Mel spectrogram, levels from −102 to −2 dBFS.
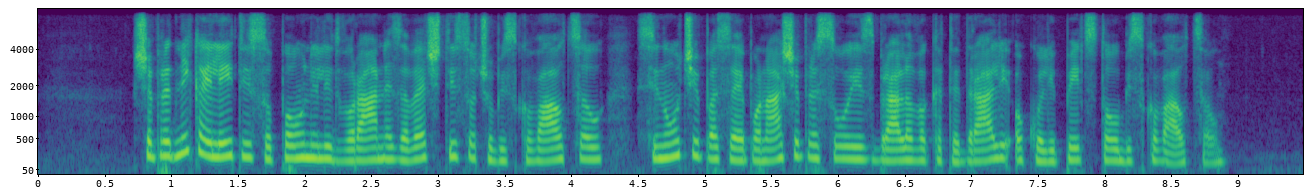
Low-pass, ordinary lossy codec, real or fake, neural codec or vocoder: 7.2 kHz; none; fake; vocoder, 22.05 kHz, 80 mel bands, WaveNeXt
